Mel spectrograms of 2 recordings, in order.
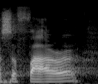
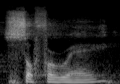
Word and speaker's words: Sapphira: ananias and his wife we call her sapphira but her name is actually pronounced sofare um she's bougie yeah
